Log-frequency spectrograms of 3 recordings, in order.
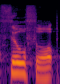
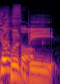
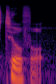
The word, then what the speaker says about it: Thilthorpe: It's a silent H at the start. Well, what happened to the silent H in the middle? Dan's best mate. It's Dan's best mate, Adam Thorpe. It's definitely not Thilthorpe, or is it Thilthorpe? No, I think it's Tilthorpe. it could be Thilthorpe. No, it's not. It's Tilthorpe. 100%.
